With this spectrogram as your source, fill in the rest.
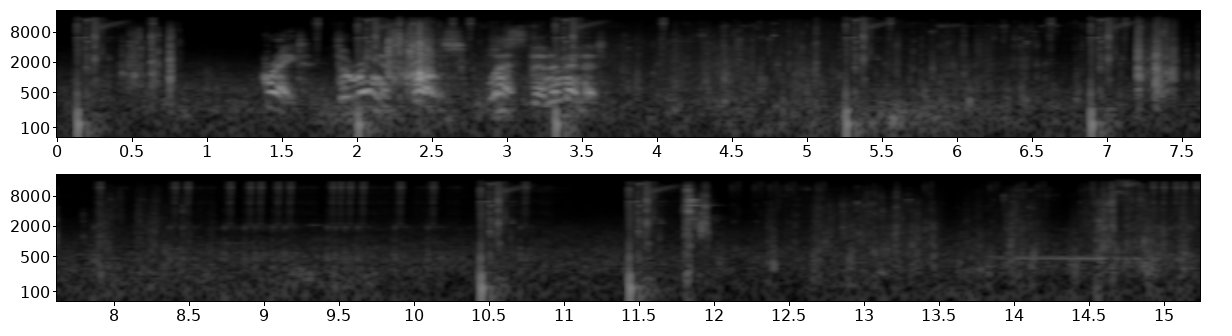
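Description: A video game's menu clicks and ticks as items are scrolled through.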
